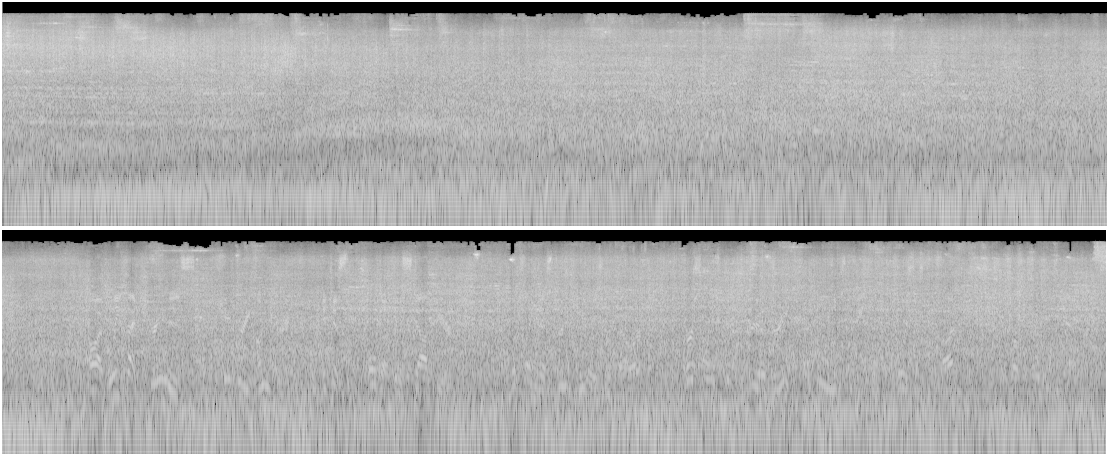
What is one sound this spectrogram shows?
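A freight train rumbles past loudly close by.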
